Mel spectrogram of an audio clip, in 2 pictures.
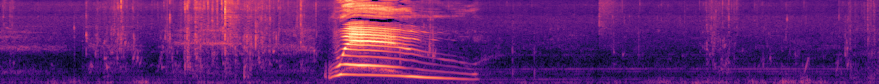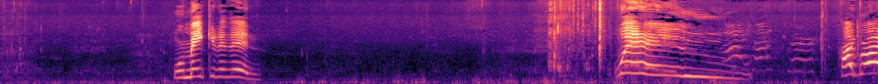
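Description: A hooked fish splashes at the water's surface.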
